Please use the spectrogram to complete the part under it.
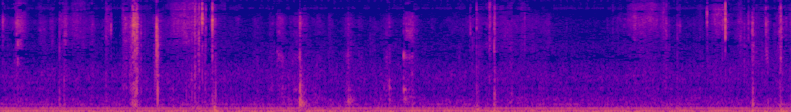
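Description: Plastic card sleeves rustle and crinkle as cards are handled.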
